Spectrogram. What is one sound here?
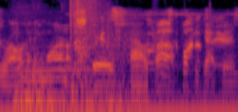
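A smoke grenade bursts with a loud hiss.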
